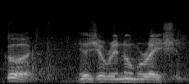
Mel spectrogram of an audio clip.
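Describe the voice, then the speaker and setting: An actor playing a condescending racketeer boss in a TV comedy, sly and patronizing. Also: male voice, medium pitch, brisk, fairly bright tone, muffled recording, slight background noise, close to an everyday voice. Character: smooth, condescending male racketeer boss of teenage hoodlums. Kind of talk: TV comedy villain acting.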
